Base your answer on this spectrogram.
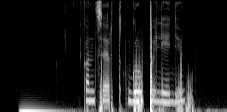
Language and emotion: Russian, neutral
